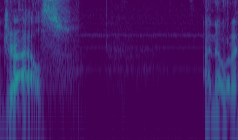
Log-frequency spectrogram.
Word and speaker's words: Giles: I did watch Voyager I did not mispronounce GS and Restless uh I just gave it a weird sort of southery draw and I think it sounds like Guiles but I said Giles I know what I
